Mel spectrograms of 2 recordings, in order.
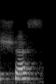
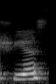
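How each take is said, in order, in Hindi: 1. इस अंत को एक अक्षर में बोला जाता है, 'shus'। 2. इस अंत को दो अक्षरों में बोला जाता है, 'shee-us'। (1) "ये शस है, इसका साउंड है शस" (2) "ये शियस नहीं है"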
